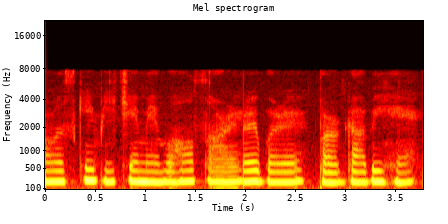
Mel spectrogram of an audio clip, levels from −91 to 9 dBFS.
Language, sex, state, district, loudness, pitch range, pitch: Hindi, female, Arunachal Pradesh, Papum Pare, -13 LUFS, 210-220 Hz, 215 Hz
